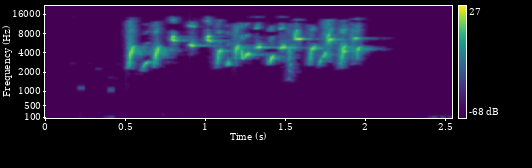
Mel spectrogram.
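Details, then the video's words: Telqam-style song of a European goldfinch: a dense burst of about one and a half seconds of fast, jangling, high chirps and twitters run together without pause, against a silent background. "Chant Chardonneret telqam"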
